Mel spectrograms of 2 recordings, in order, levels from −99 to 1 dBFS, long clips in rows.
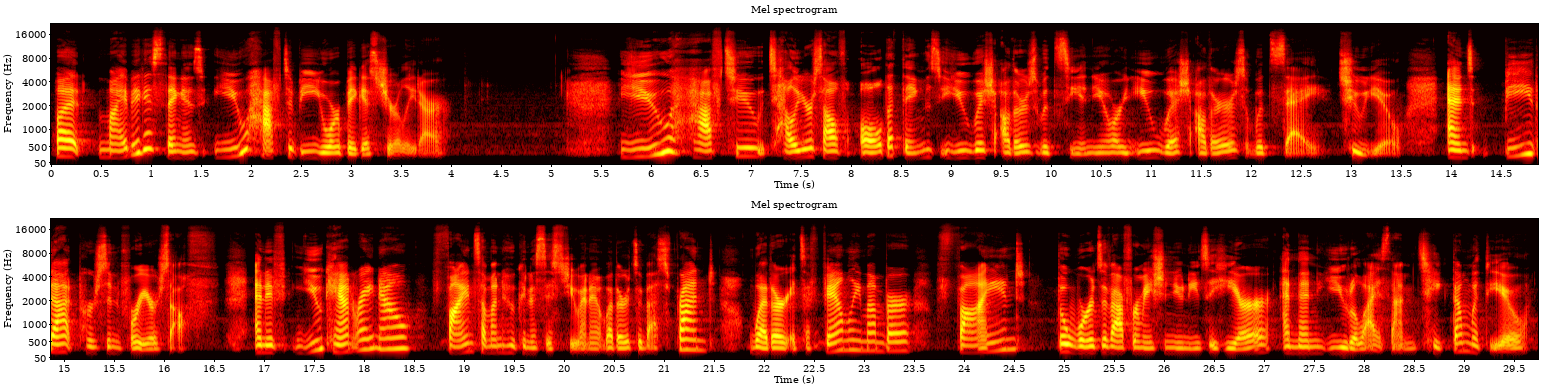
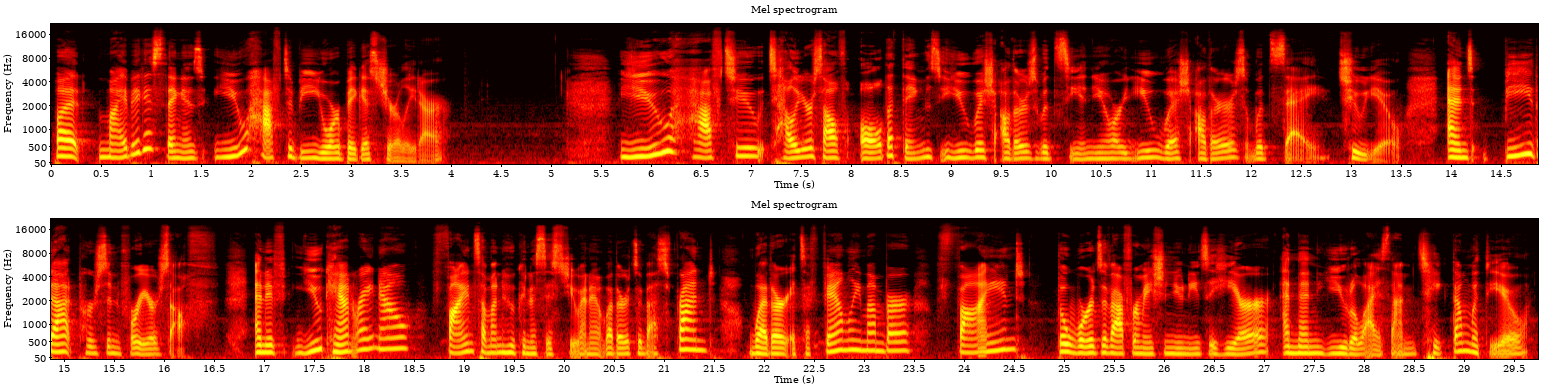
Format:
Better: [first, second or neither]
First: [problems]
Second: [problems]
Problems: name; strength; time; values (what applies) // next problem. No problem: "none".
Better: second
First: thin; very; fading below 300 Hz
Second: none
